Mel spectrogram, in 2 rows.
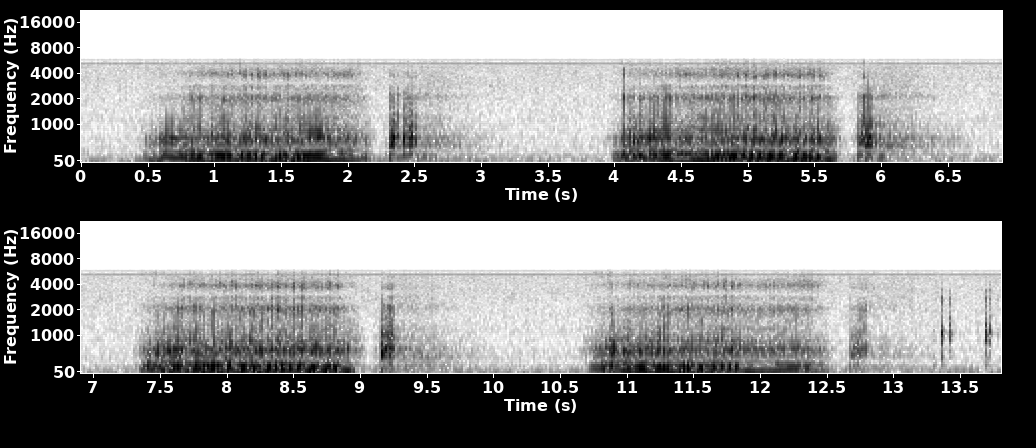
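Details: Sleeper's habitual snore with a new "wet explosion" part: loud, rumbling, wet-sounding snores, four in about 14 seconds, each over a second long with quiet pauses between, snoring.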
